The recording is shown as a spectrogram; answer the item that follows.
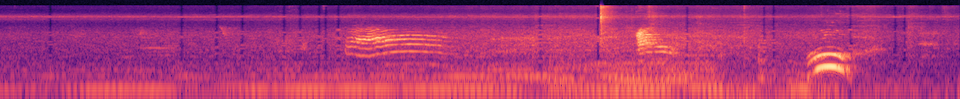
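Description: Siamese cat meowing in protest while her claws are being clipped: three drawn-out meows that rise and fall in pitch, the last one near the end the loudest. Two sharp clicks come about four seconds in.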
